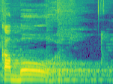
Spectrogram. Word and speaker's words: cupboard: W letter is silent. Next word, 29th. What is the word? 29th? Cupboard.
